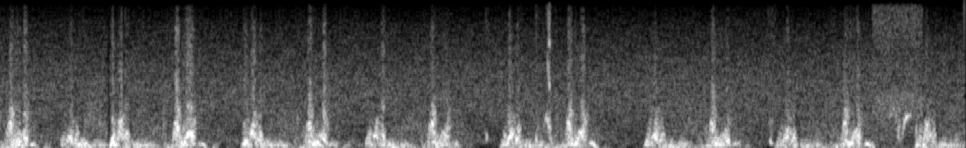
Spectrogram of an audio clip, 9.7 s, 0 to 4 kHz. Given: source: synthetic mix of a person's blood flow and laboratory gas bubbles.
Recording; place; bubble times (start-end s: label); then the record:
Doppler ultrasound of blood flow; precordium
4.87-4.91 s: bubbles
5.20-5.28 s: bubbles
5.38-5.58 s: bubbles
7.69-7.78 s: bubbles
8.74-9.24 s: bubbles
From the record:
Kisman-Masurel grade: 121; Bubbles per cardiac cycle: 1 to 2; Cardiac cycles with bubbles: 10 to 50%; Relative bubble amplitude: barely perceptible (0.100 to 0.250); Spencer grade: 2 (many but less than half of the cardiac periods contain bubble signals, singularly or in groups); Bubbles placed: anywhere in the cardiac cycle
